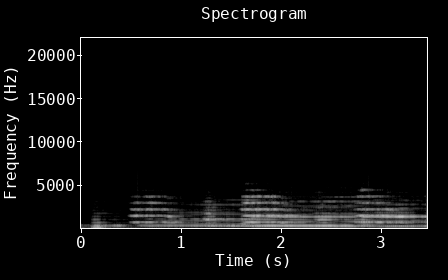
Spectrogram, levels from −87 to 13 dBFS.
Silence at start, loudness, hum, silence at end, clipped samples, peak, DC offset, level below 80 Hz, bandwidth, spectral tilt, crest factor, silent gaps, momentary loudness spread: 0.1 s; -28 LUFS; none; 0 s; under 0.1%; -12 dBFS; under 0.1%; -72 dBFS; 4.7 kHz; -8 dB/octave; 16 dB; none; 13 LU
